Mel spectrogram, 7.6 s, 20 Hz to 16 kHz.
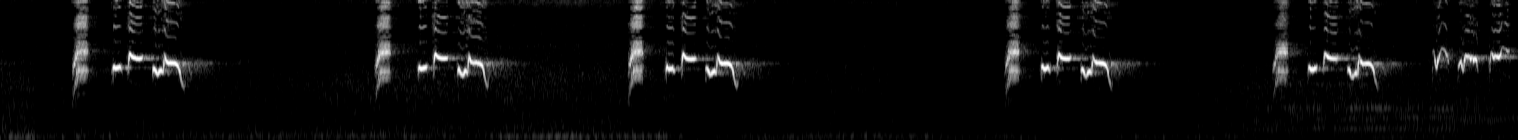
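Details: Sooty-headed bulbul singing to coax another bulbul into answering: a series of short, lilting phrases of three to four bubbly notes, repeated roughly every 1.3 seconds.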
